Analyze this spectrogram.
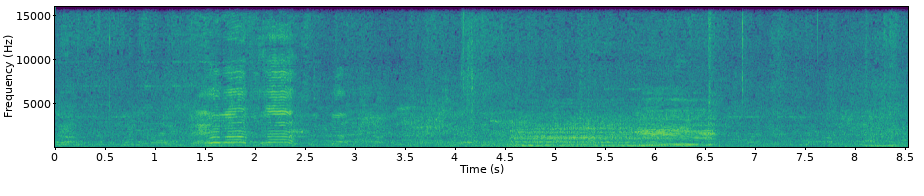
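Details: Sahiwal cows with calves at the Aftabganj cattle market in Dinajpur on 11 July 2026, a market day. Two drawn-out, harmonic moos rise above a steady crowd murmur, one short and one longer, with people talking throughout.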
